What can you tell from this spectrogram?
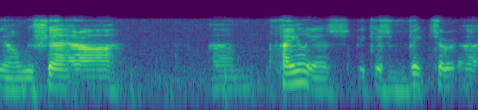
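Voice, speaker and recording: A man with a northern English accent. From northern England. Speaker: author and near-death experiencer. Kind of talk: interview testimony. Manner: consciously slowed speech; halting, repeats words.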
